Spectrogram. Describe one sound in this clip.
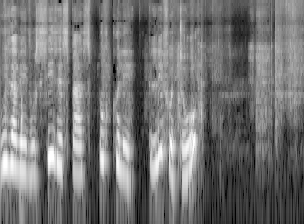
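Stiff card rustles as it is folded.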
